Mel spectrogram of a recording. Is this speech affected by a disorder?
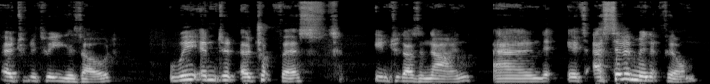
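Yes: Down syndrome.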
